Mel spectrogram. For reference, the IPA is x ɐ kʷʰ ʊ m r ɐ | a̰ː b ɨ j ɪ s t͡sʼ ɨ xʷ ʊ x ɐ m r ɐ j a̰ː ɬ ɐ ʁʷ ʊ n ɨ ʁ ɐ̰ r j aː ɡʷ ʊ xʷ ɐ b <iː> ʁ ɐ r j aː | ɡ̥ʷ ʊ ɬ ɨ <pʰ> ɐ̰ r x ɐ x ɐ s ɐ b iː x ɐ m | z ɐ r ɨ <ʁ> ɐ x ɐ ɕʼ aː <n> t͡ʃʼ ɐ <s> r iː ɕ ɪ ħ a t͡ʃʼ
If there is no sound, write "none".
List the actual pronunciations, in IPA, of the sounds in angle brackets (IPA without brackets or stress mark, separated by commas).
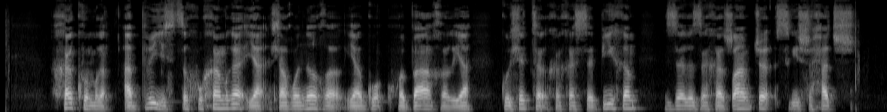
aː, tʰ, z, m, s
